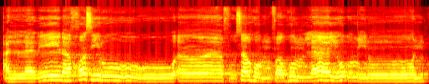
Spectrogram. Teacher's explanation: لا میں الف مدہ ہے، ایک الف کے برابر کھینچیں گے. یؤمنون یہاں پر حمزہ ساکنہ جھٹکا لگے گا، نون میں وقف کی صورت میں مد عارض وقفی ہوگا، تو اس طرح سے پڑھیں گے.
